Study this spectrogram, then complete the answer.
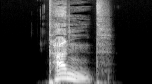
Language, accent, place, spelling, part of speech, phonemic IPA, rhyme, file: German, Germany, Berlin, Tand, noun, /tant/, -ant, De-Tand.ogg
- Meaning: trifles; trinkets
